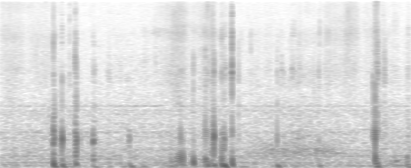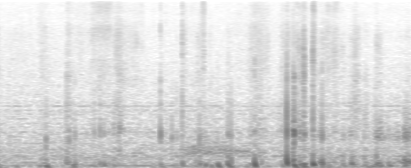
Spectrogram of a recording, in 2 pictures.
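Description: Long red nails tap and scratch a small, hollow brown leather pouch used as a glasses case, held upright. Soft, dull, muffled taps land in irregular bursts and die away instantly, with quiet scratchy rubbing in between. The sound is mostly low and thuddy, with only a faint bright edge.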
